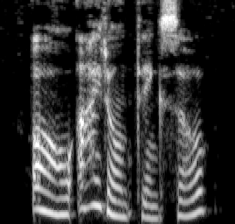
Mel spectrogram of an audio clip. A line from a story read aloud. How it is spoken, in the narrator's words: said Diana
